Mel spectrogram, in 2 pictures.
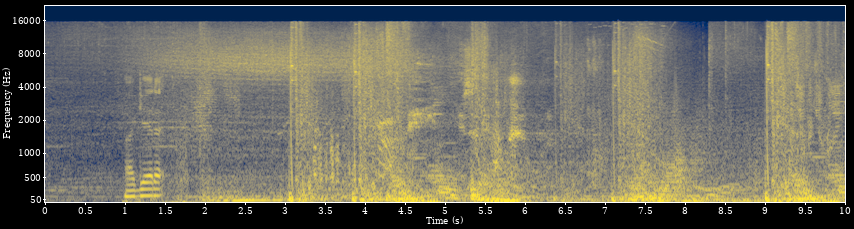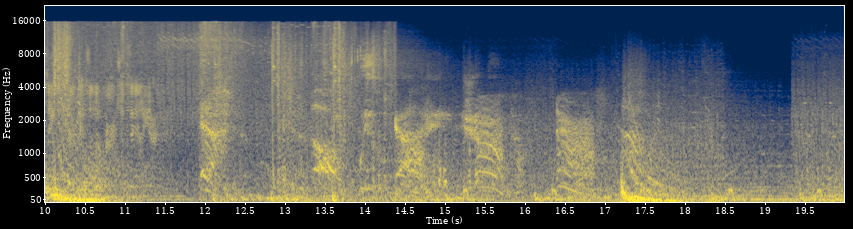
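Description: Gunfire and explosions crackle and boom in rapid bursts.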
